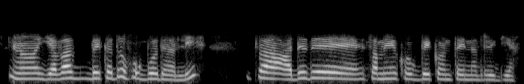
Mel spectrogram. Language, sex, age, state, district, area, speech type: Kannada, female, 18-30, Karnataka, Shimoga, rural, conversation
